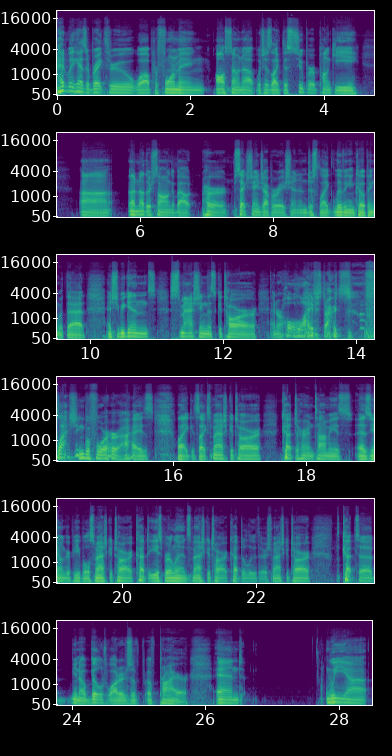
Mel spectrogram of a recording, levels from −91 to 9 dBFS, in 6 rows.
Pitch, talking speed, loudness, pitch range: 100 Hz, 180 wpm, -22 LUFS, 95-115 Hz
